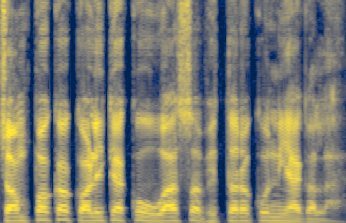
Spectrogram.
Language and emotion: Odia, neutral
